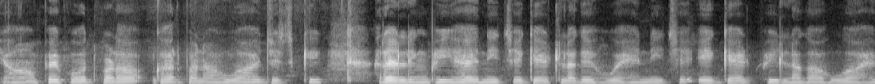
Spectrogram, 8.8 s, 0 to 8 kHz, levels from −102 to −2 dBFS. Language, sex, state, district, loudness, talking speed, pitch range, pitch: Hindi, female, Maharashtra, Chandrapur, -22 LUFS, 165 wpm, 210-220 Hz, 215 Hz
